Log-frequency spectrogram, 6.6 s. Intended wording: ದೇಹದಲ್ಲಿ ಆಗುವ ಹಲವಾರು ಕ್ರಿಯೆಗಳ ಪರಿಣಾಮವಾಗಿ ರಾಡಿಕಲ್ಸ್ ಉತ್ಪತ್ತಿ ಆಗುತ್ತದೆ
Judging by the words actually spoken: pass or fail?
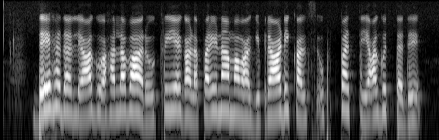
pass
